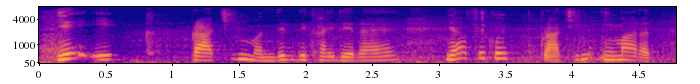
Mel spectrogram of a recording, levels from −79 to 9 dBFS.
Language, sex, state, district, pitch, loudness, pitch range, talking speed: Hindi, female, Gujarat, Valsad, 220 Hz, -19 LUFS, 195-245 Hz, 165 wpm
